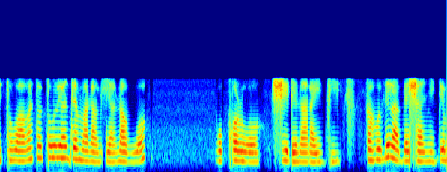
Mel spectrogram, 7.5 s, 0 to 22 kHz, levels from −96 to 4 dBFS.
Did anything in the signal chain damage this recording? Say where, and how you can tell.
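Yes, and it starts at the codec stage. The whole clip has the buzzing, mechanical robot quality of an LPC-10 vocoder. Each moment gets forced into fully voiced buzz or fully unvoiced hiss, nothing reaches above 3.8 kHz, and the damage is heavy, which fits a 2.4 kbit/s link.

The second problem is on the playback side, a clipped start after a pause. After a 0.57 s gap, speech jumps in abruptly at 3.01 s with its opening missing, and about 0.6 s is swallowed through 3.62 s. That's the output device dozing off in the silence and waking too slowly.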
